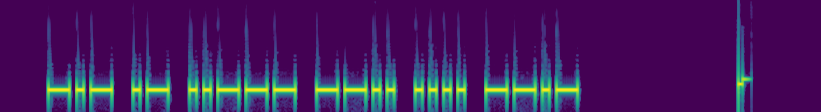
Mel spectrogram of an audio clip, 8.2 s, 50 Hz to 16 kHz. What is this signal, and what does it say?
Morse code, heard as a keyed tone, about 17 wpm, 700 Hz. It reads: KA2ZHQ
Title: USA Call Signs - 4x Character Spacing - 17wpm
